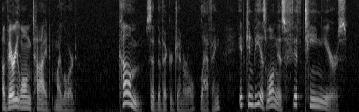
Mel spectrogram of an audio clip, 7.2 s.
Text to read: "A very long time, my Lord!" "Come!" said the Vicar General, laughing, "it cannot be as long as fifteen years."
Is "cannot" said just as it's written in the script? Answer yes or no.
no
